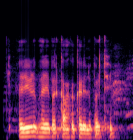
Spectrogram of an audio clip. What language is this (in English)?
Chhattisgarhi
